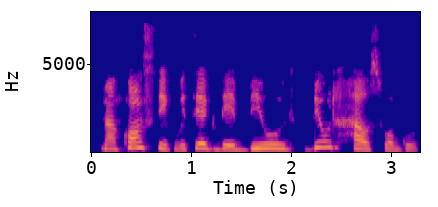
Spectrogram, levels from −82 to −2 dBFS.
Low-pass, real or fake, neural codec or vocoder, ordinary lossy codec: 7.2 kHz; fake; vocoder, 44.1 kHz, 128 mel bands every 256 samples, BigVGAN v2; MP3, 64 kbps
